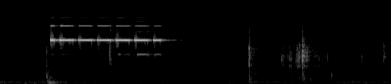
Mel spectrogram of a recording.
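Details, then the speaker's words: Kidde 1275 ionization smoke alarm, 120VAC with 9V backup, manufactured July 2001, powered up: sharp high-pitched beeps in a fast burst, standard code 3 temporal pattern as expected for post-1999 units; normal alarm sound. "There we go. It does standard code 3, of course, in which I expected because it's newer than 1999."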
